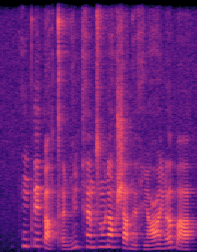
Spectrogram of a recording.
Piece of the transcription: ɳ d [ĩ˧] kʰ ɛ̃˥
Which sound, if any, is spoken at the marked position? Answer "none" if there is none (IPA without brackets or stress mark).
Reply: ĩ˥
